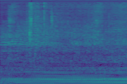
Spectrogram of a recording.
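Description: Rumbling engine of a Harley-style motorcycle riding up to a ramp: a steady, low, throbbing drone that holds an even loudness from start to finish.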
